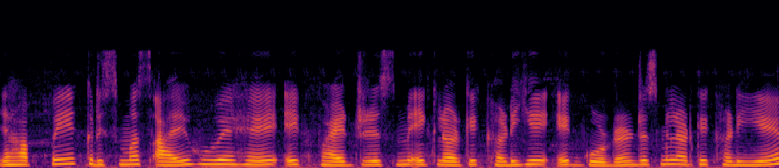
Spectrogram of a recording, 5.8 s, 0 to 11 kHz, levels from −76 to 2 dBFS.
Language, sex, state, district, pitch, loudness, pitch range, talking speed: Hindi, female, Chhattisgarh, Kabirdham, 255 Hz, -19 LUFS, 240-270 Hz, 215 wpm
